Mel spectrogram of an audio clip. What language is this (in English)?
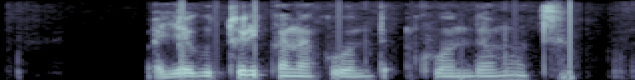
Kinyarwanda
